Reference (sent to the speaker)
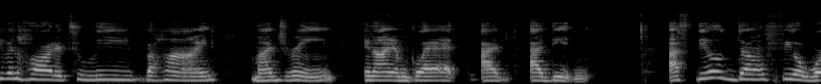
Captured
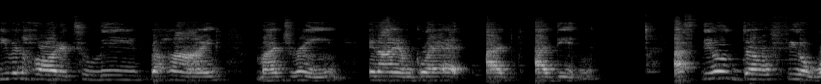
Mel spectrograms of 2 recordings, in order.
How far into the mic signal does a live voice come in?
none

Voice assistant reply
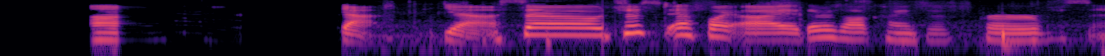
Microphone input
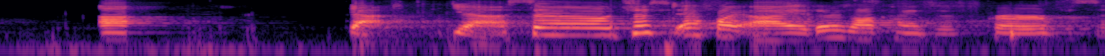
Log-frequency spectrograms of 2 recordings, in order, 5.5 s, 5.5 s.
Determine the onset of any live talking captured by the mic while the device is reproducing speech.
none

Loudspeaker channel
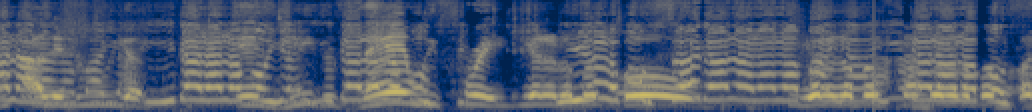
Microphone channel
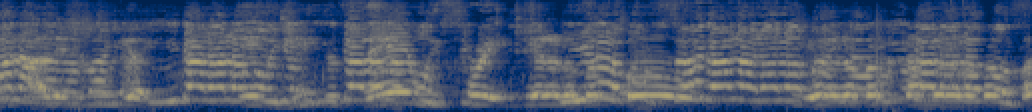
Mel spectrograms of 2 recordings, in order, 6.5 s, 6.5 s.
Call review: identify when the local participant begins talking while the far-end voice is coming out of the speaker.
none

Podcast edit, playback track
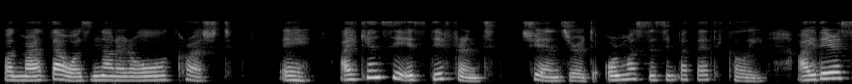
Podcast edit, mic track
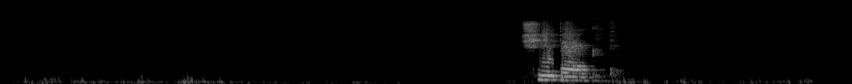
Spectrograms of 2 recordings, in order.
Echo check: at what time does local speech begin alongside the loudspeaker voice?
5.3 s

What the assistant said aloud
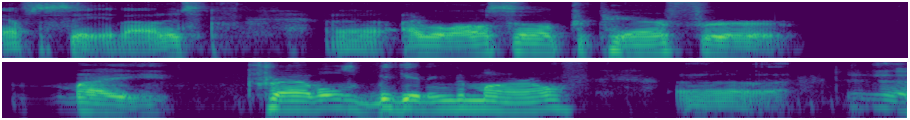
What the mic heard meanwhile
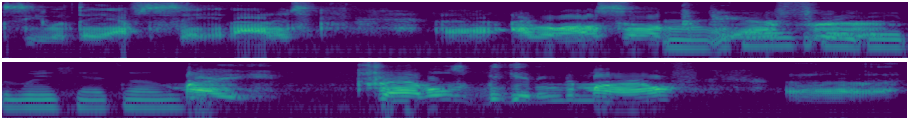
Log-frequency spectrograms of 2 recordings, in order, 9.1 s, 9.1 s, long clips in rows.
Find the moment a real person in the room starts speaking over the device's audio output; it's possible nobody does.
3.2 s

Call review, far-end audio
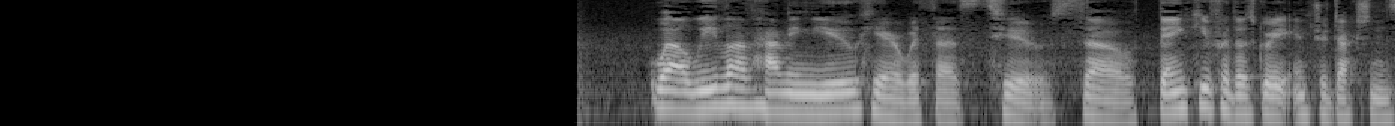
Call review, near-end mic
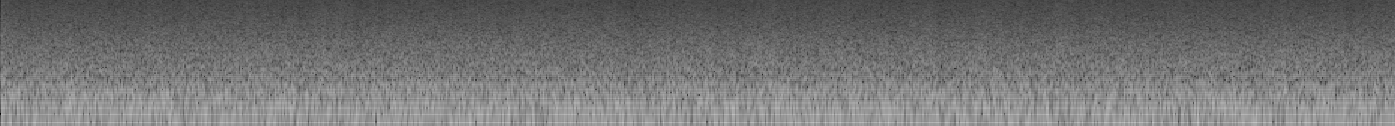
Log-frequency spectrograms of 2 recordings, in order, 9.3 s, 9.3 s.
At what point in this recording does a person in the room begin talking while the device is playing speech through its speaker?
none

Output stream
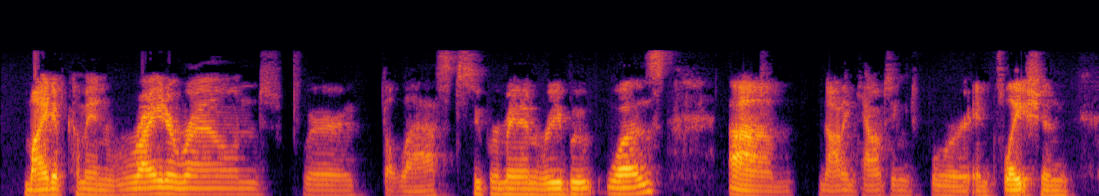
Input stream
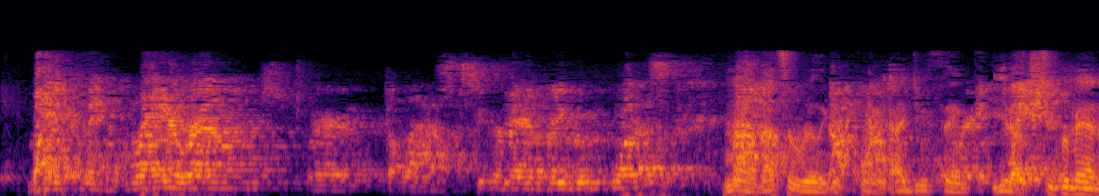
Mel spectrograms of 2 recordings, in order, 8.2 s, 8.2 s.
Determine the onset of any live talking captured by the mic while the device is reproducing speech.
5.4 s

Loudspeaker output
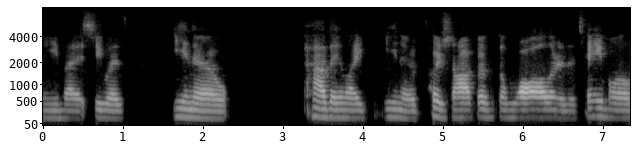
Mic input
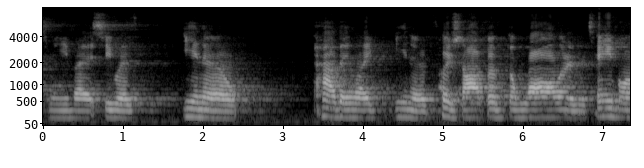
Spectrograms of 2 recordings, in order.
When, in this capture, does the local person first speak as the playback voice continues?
none

